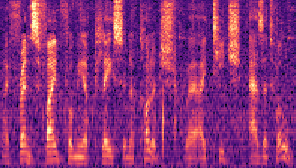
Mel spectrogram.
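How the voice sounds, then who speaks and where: A man playing a gentle, courteous, lovestruck German professor in an audio play, with a German accent and formal, halting phrasing. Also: lowish voice, lively intonation, background noise, lightly acted. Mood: subdued.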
